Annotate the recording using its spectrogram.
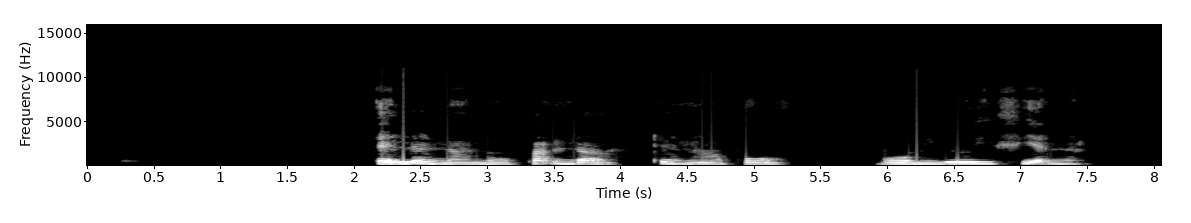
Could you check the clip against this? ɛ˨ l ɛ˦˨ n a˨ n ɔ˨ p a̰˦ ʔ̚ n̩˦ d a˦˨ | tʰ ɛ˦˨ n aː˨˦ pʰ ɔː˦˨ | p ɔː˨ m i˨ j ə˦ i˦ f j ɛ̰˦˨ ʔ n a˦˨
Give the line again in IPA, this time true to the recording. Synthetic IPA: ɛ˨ l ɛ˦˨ n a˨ n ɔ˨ p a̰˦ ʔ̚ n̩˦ d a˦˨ | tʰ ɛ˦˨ n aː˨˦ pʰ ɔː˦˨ | b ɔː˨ m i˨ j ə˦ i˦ f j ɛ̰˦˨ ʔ n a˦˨

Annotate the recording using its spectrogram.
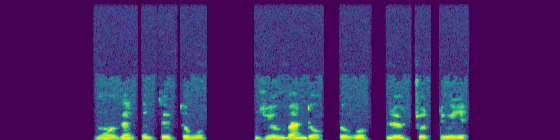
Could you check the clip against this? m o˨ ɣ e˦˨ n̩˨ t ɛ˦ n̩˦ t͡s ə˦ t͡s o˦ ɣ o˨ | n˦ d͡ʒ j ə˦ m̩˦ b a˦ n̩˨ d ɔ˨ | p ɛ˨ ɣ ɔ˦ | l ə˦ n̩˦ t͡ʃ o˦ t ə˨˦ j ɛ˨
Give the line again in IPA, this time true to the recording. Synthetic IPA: m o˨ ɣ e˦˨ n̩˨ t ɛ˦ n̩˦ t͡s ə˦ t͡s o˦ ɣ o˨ | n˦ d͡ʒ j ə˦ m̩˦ b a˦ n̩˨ d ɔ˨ | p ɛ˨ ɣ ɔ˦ | l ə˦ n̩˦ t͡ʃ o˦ t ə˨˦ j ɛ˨

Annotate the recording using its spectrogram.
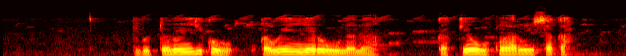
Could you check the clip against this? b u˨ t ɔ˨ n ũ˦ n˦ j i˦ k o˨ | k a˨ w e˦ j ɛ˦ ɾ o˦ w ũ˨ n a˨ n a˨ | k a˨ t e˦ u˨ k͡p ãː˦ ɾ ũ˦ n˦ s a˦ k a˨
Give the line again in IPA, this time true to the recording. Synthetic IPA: b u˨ t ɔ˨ n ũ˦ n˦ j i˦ k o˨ | k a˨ w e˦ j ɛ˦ ɾ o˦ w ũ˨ n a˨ n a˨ | k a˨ k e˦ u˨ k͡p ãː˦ ɾ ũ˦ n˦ s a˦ k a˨

